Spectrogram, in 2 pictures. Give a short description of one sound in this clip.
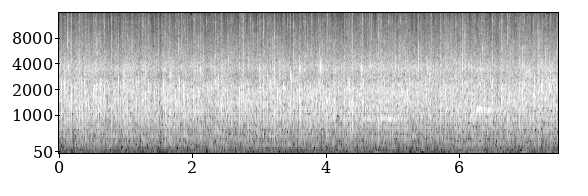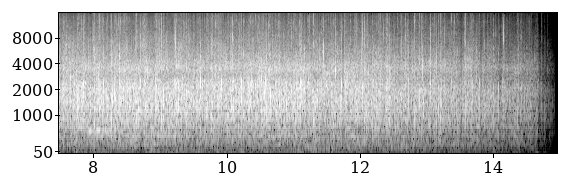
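An audience applauds loudly in a large hall, then the applause fades.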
